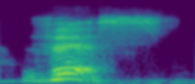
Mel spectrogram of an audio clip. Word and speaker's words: this: A pronúncia é com a linguinha entre os dentes, this, ok, students?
